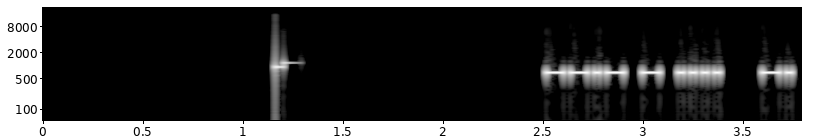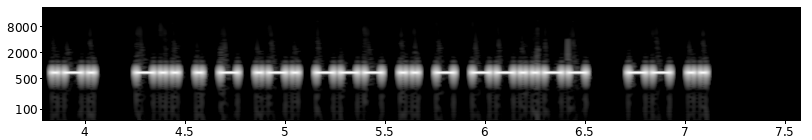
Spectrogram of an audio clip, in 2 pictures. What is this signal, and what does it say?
Morse code, heard as a keyed tone, about 40 wpm, 700 Hz. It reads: QTH NR DETROIT, MI
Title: Practice QSO - Exchange 1 - Beginning - 40wpm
